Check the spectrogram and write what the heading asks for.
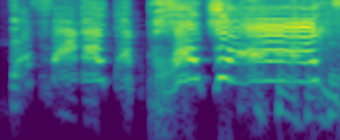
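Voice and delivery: high-pitched, drawn-out mock scream at full volume; imitated screaming. Podcast host mimicking kids screaming as they charge at pigeons, screaming. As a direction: scream it at the top of your lungs, stretching the words. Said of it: "they're screaming".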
